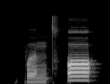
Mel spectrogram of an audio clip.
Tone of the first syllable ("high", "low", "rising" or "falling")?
low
